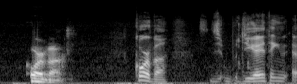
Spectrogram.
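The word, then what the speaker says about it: Korva: Corva.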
